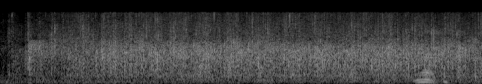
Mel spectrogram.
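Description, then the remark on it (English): Steady audience applause, a dense wash of many hands clapping at an even loudness for about five seconds, with a brief voice surfacing near the end. “Not quite the applause Apple got.”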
